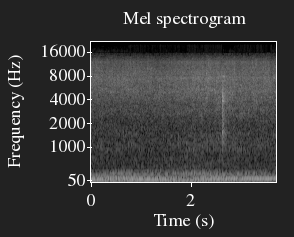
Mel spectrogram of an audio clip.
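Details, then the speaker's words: 2006 Trailblazer SS AWD V8 after Speed Engineering long-tube headers, y-pipe, FTI 3200 stall converter and retune, 4-inch intake: snappy start, deep steady lumpy idle rumble, no knocks or misses; normal idle. "Oh, that sounds good. I like that little snap when it starts. It's all that air sucking into the 4-inch."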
